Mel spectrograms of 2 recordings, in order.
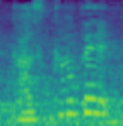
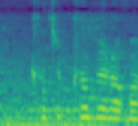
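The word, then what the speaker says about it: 春日部: 계속 못 알았다니까 아 가스카베 이러는 거야 카즈 카베 카즈 카페라고 하면 안 되구나 가스카베 이런 식으로 발음을 해야 되는구나 하는 그런 오픈 에피소드가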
